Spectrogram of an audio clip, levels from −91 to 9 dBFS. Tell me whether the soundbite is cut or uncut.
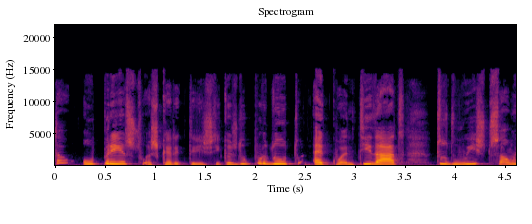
uncut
